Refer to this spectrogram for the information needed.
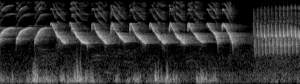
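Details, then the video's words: Canary singing, played to stimulate other canaries to sing along: rapid repeated downward-swept chirps, nearly three per second, ending in a harsh buzzy trill. "PANCINGAN KENARI 1 MENIT MENDENGARKAN SUARA KENARI DIJAMIN KENARI IKUT BUNYI #21 || VOICE OF CANARY"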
